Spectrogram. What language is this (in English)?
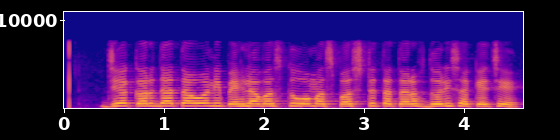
Gujarati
